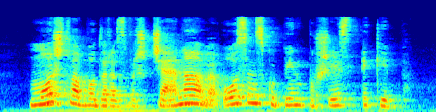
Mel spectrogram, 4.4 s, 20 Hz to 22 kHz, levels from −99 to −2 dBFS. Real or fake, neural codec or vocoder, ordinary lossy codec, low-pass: real; none; AAC, 32 kbps; 19.8 kHz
